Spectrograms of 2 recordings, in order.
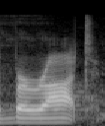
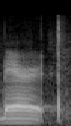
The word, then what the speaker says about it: Barrett: Well, I told you, I thought, like, whenever I first read that, that was Barat, and I thought you were, like, some Middle Eastern man. And then, like, I'm looking for... And then Pastor Brian, like, said it's pronounced Barrett.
